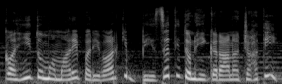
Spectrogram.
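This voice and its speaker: A woman's voice: a little high, animated, fairly quick, mellow, soft background music. A woman voicing a haughty, scornful rich mother-in-law in a Hindi moral-story cartoon.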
